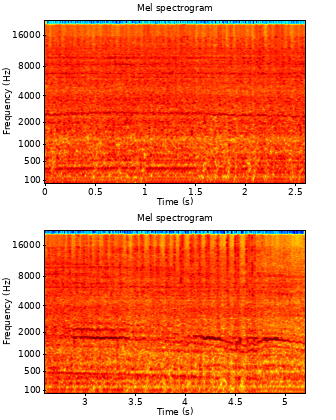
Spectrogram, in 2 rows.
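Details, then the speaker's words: 1978 Triumph Spitfire 1500 after first revival from long storage, during distributor adjustment with the carb idle not yet set: the idle wanders and stumbles with a lumpy, uneven beat. It is running rough, cause suspected but not confirmed. "but I just kind of want to just keep going with this distributor just a little more just to get it slightly smoother cuz that's rough that is rough"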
